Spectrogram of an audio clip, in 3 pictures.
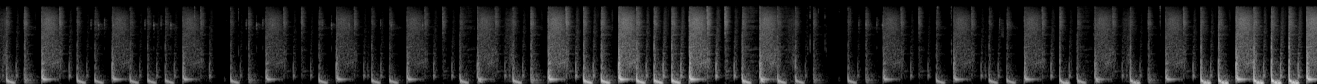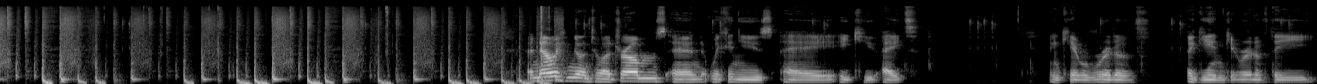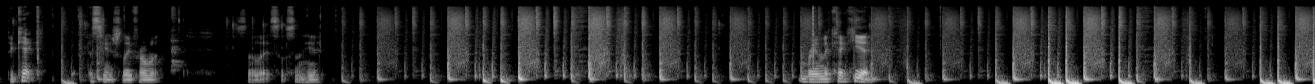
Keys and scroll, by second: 8.1 □, 14.6 super+a, 18.6 space, 26.7 space, 29.5 space.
